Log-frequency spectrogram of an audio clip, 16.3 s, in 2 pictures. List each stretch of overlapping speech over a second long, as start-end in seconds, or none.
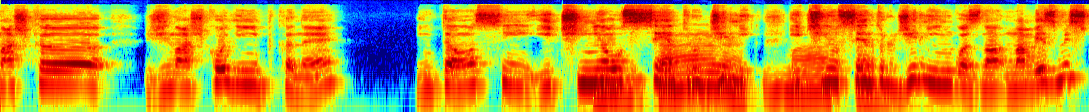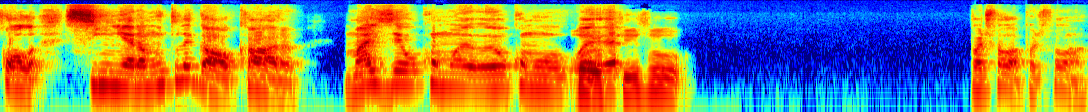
4.5-6.7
